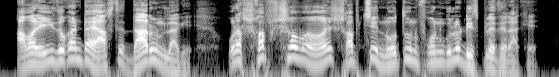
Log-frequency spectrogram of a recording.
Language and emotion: Bengali, happy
